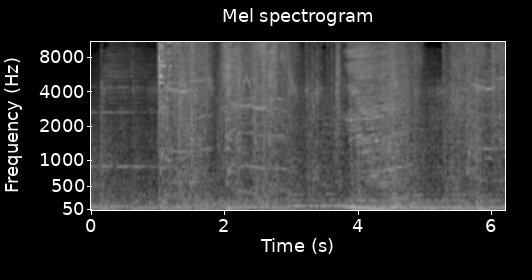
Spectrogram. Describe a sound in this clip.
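A car engine starts and roars.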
